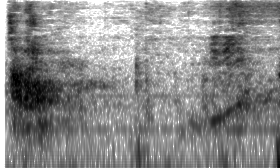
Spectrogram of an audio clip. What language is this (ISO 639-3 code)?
zho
